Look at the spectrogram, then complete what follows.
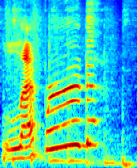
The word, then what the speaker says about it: leopard: jealous measure already also there are a few important instances where the e sound is just spelled with plain old letter A like in any or many e e and some spelling anomalies like again friend and says leopard I might be likely to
